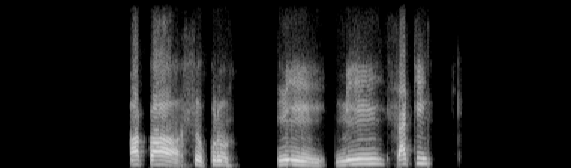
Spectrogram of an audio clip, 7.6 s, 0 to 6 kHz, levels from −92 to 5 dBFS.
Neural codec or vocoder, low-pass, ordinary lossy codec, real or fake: vocoder, 22.05 kHz, 80 mel bands, WaveNeXt; 5.4 kHz; Opus, 16 kbps; fake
